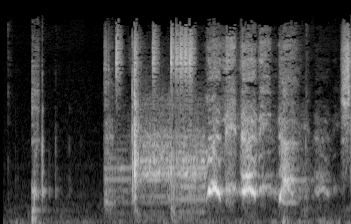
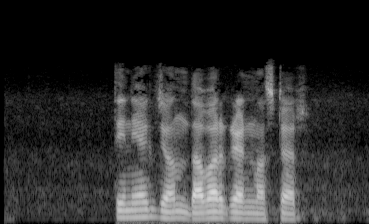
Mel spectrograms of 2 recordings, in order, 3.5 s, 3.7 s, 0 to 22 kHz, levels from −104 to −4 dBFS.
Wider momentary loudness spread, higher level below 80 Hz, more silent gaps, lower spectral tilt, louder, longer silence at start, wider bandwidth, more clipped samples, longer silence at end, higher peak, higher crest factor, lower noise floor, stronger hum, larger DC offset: first, 19 LU vs 9 LU; about the same, -62 dBFS vs -62 dBFS; neither; second, 1 dB/octave vs -6.5 dB/octave; first, -24 LUFS vs -28 LUFS; second, 0.3 s vs 1.15 s; first, 16 kHz vs 7 kHz; neither; second, 0 s vs 0.65 s; first, -4 dBFS vs -10 dBFS; about the same, 24 dB vs 20 dB; second, -66 dBFS vs -71 dBFS; neither; neither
